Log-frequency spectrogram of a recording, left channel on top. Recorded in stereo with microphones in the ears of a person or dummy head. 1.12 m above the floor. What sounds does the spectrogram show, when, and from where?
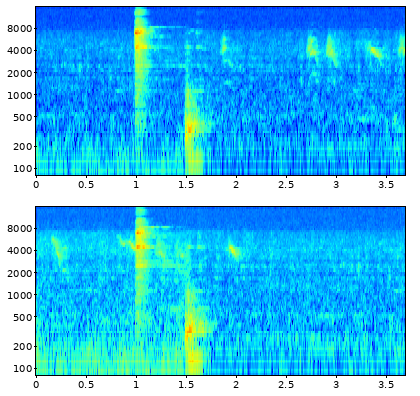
1.0 s a clunk: 80° left, 2 m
